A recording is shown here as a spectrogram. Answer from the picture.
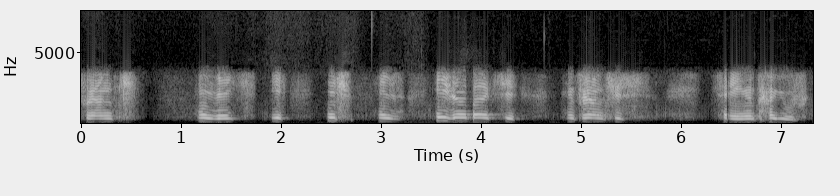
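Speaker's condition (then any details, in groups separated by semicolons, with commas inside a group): Parkinson's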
